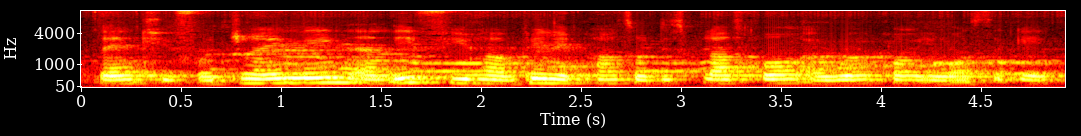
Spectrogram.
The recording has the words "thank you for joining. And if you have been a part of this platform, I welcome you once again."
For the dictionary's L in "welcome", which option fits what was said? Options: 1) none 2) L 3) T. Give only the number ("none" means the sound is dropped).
2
